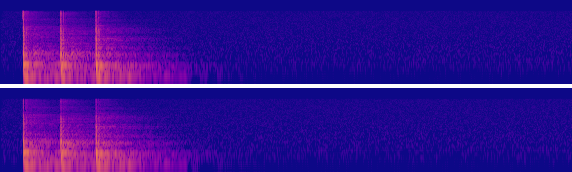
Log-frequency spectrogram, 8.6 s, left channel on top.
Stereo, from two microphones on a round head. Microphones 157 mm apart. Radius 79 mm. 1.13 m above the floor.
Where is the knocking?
60° left (ahead or behind), 1.1 m.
